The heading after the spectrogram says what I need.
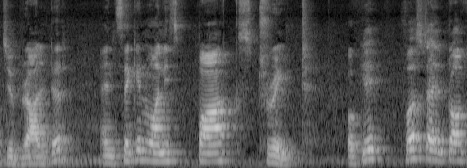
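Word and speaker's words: Palk: P-A-L-K, Park, not P-A-K, Park. Okay, L is silent there.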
